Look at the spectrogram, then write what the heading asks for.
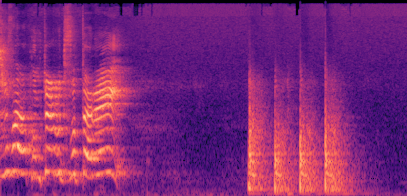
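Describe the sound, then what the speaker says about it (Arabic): Four sharp knocks on a door land in a quick even burst, loud and close, following a stretch of talking voices. "طب الحمد لله الباب بيخبط، اكيد هي"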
